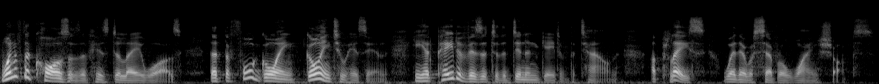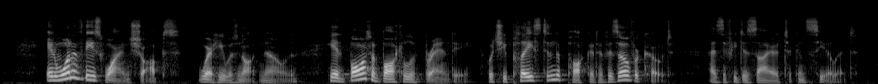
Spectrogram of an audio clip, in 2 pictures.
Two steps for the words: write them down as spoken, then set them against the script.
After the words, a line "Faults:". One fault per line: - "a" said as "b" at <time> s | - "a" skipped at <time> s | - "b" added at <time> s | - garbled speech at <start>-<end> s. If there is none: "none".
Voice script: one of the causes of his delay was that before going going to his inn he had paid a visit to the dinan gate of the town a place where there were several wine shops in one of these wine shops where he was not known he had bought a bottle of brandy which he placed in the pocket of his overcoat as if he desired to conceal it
one of the causes of his delay was that before going going to his inn he had paid a visit to the dinan gate of the town a place where there were several wine shops in one of these wine shops where he was not known he had bought a bottle of brandy which he placed in the pocket of his overcoat as if he desired to conceal it
Faults:
none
